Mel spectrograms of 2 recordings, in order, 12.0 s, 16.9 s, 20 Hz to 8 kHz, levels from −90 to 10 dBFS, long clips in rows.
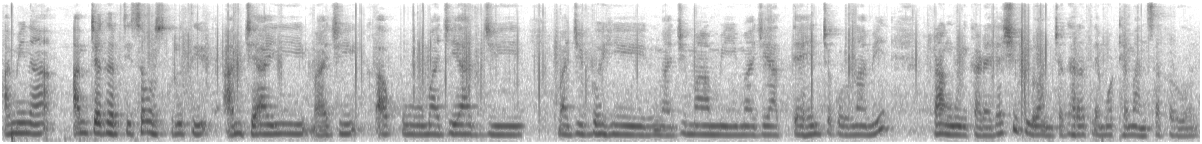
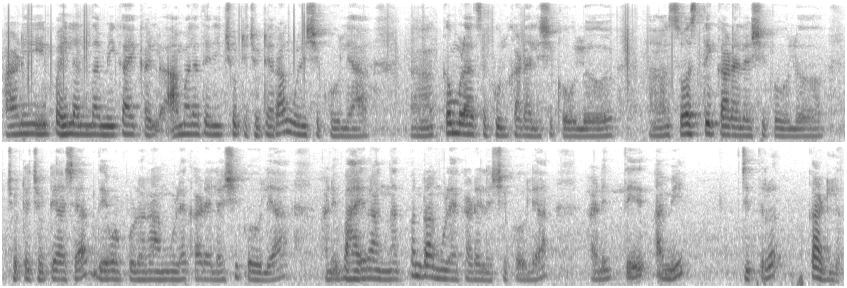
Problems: none marked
